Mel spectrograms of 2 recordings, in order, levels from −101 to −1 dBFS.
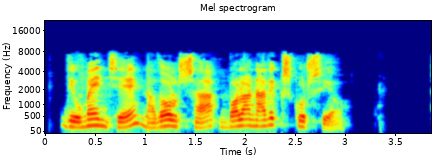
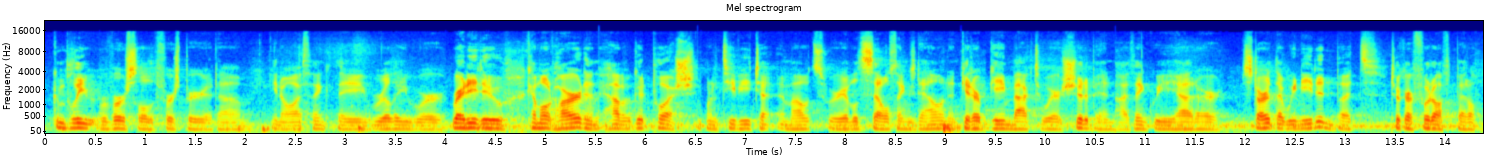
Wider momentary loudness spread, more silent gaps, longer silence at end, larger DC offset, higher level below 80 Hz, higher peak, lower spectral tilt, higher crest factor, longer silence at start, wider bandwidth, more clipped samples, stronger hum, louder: second, 5 LU vs 10 LU; neither; first, 0.9 s vs 0 s; neither; second, -58 dBFS vs -48 dBFS; about the same, 0 dBFS vs 0 dBFS; about the same, -3.5 dB/octave vs -4.5 dB/octave; second, 16 dB vs 22 dB; first, 0.15 s vs 0 s; second, 8.2 kHz vs 16 kHz; neither; neither; first, -15 LUFS vs -23 LUFS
